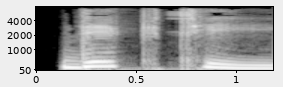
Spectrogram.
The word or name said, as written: dicty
